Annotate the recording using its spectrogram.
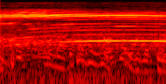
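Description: A high voice holding long, steady notes that drift slightly down in pitch, with a lower note joining about a second in, played back through a screen's speaker.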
